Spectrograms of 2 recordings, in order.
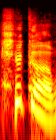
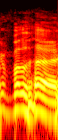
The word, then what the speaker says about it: Chick-fil-A: It's not Chicka. Who's Chicka? Chick-fil-A. It's just I find it funny Chick-fil-A. The guy from Staten Island's correcting so much. Chick-fil-A, yeah.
